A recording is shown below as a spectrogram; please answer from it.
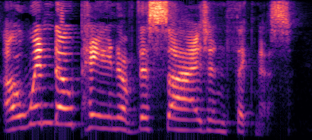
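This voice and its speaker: An actor playing a clever, theatrical investigator who talks in a sly, probing way, in old-time radio detective style. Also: male voice, very high voice, very animated, normal speed, bright, forceful tone, exaggerated voice. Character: clever, theatrical male insurance investigator sleuth.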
